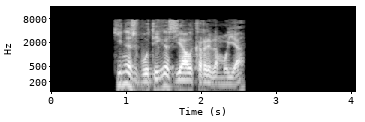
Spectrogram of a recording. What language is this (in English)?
Catalan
